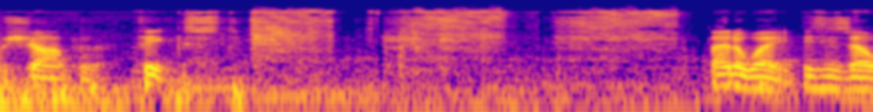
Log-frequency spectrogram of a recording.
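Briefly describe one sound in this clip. Paper slices as a knife cuts through it.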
